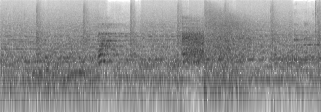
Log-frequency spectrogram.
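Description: A starter's pistol shot in an indoor athletics hall: one loud bang about three and a half seconds in, followed by a long echo. Background music with a steady beat runs underneath.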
